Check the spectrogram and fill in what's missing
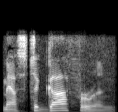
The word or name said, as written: mastigophoran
